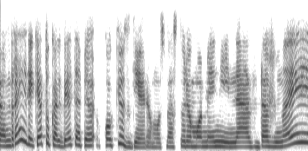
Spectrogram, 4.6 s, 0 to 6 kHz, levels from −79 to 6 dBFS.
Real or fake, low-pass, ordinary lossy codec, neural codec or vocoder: real; 5.4 kHz; Opus, 64 kbps; none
